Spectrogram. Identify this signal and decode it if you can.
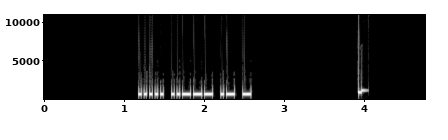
Morse code, heard as a keyed tone, about 34 wpm, 700 Hz. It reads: 52AT
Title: Common Cut Numbers - 4-Digit 35wpm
